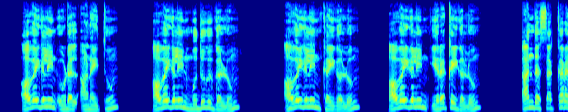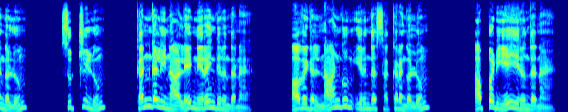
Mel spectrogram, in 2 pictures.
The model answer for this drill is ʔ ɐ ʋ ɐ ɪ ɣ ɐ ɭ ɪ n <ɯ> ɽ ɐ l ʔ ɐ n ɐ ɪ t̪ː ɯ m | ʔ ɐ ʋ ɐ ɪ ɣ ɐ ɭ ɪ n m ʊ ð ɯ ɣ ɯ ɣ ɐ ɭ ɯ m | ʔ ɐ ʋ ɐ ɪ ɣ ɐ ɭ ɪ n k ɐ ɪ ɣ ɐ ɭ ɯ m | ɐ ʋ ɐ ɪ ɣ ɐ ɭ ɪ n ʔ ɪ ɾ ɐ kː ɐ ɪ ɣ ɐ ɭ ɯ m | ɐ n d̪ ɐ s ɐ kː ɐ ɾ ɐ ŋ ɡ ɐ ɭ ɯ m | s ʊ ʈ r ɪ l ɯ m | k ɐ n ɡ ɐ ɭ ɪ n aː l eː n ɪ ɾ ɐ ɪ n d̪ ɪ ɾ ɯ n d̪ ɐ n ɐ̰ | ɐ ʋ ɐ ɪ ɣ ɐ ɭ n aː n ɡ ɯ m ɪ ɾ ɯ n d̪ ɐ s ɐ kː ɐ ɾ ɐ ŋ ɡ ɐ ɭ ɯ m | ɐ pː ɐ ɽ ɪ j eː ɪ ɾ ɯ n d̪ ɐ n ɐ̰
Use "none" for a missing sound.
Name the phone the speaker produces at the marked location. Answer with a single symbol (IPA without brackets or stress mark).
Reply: ʊ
